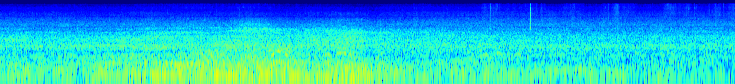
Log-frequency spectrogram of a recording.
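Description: A river rushes loudly close by.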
